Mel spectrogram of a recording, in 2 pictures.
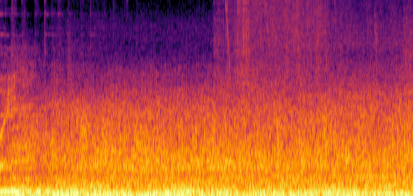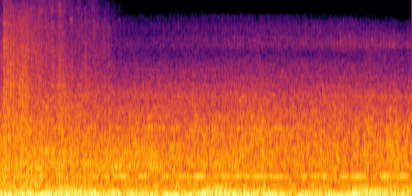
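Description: A cruiser is destroyed in the real-time strategy game Homeworld: Deserts of Kharak, giving a loud, sustained rumbling blast with bursts of crackle and debris noise over a continuous low battle drone.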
